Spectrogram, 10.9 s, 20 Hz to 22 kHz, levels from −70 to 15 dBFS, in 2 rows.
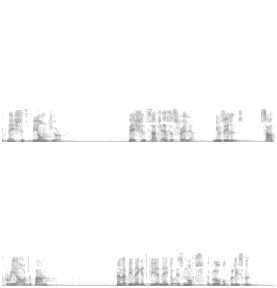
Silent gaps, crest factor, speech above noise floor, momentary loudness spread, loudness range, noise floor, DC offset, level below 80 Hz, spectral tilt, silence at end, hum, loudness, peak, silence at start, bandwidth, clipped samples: none; 18 dB; 28 dB; 9 LU; 3 LU; -64 dBFS; 0.6%; -70 dBFS; -4 dB/octave; 0.35 s; none; -36 LUFS; -18 dBFS; 0 s; 5.4 kHz; under 0.1%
